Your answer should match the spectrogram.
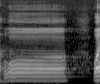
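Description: A man chanting the Gospel reading in Arabic in the Coptic liturgical reading tone, holding the last syllable of a phrase on one steady note for over a second. A short breath pause follows, and the next phrase begins near the end.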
